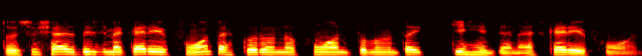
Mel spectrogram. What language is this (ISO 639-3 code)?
kas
